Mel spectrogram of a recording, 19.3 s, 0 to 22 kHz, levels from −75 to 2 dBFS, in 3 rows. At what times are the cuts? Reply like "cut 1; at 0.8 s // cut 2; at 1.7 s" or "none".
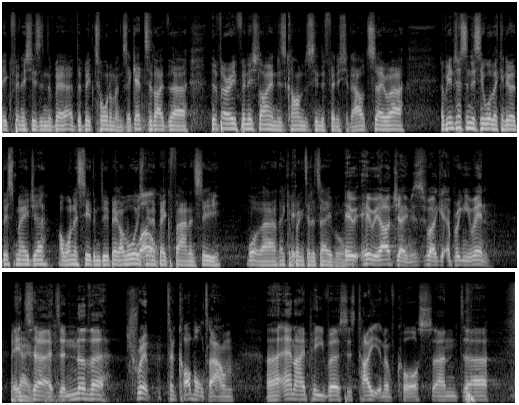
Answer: cut 1; at 5.7 s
